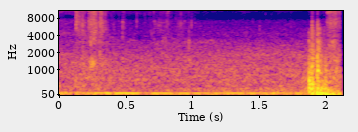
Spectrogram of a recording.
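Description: A car's rear side door shut with one solid thump near the end, over a low, steady background rumble.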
